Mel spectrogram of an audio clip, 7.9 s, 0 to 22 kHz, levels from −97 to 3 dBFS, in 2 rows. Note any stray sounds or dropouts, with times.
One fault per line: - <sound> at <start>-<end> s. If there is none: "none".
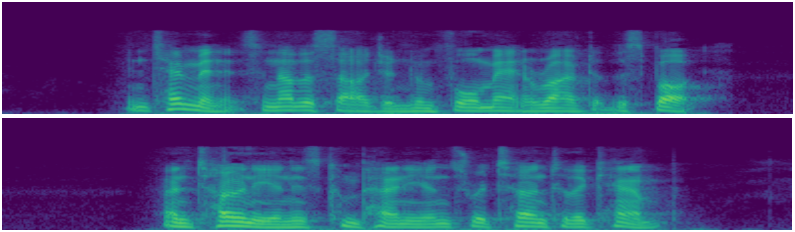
none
